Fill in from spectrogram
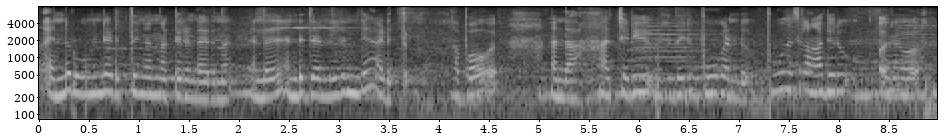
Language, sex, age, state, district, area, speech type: Malayalam, female, 18-30, Kerala, Kasaragod, rural, spontaneous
